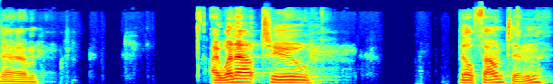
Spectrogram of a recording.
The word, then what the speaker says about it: Bellefontaine: And um I went out to Belf Fountain. It's I would pronounce it Belf Fontaine, but the locals call it B Fountain.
